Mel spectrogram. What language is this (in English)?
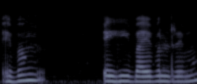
Odia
